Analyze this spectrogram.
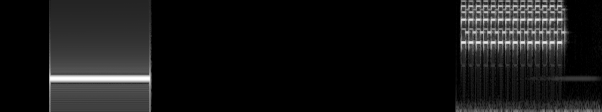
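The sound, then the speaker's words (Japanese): A single steady electronic beep, then after a pause a short, bright burst of telephone bell ringing with a fast rattling trill, cut off after about a second, as a phone call is placed to Midori Kindergarten. “その予定について職場の人と電話で話をしています。”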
